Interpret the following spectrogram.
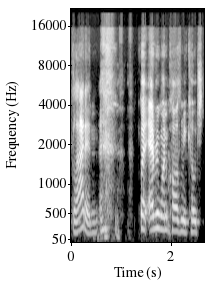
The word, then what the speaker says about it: Gladine: And yes, thank you for pronouncing my name right, Gladine.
